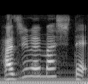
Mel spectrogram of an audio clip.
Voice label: "hajimemashite", Japanese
